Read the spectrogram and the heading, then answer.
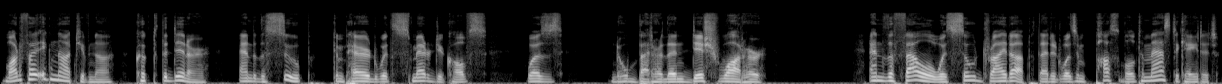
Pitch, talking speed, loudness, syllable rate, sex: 140 Hz, 150 wpm, -18 LUFS, 5.1 syllables/s, male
